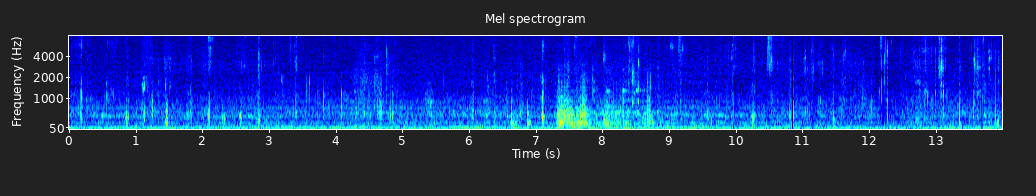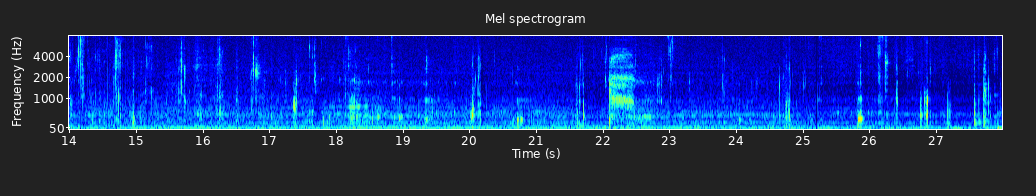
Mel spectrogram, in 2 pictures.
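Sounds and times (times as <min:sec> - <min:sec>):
close chewing: 0:00.0 - 0:07.3, 0:08.3 - 0:20.9, 0:21.6 - 0:28.0
wet mouth clicks and crunches: 0:10.0 - 0:18.2, 0:18.8 - 0:20.2, 0:21.6 - 0:21.8, 0:23.8 - 0:27.0, 0:27.6 - 0:28.0.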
